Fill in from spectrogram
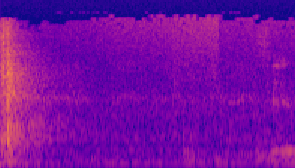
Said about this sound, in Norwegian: Jeg hører at det noen der ute. Ja, bare åpne døra du.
